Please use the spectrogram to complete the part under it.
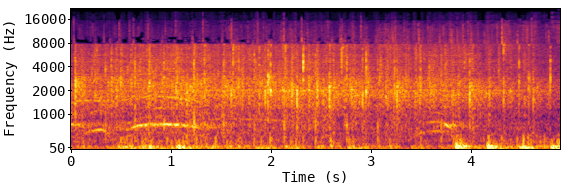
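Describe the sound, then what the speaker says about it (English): Audience at a people's assembly panel on challenging white supremacy applauding panelists, a fairly quiet, steady patter of many hands clapping in a large room, with some murmuring voices beneath. "Give a round of applause."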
